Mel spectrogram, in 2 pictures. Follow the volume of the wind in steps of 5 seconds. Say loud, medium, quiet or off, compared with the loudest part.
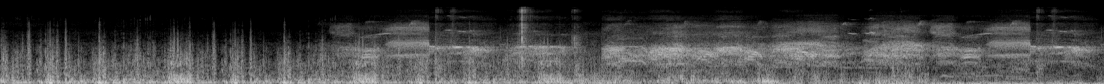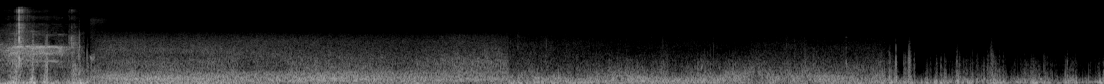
loud, loud, medium, medium, quiet.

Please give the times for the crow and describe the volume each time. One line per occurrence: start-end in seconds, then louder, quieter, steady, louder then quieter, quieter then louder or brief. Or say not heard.
3.2-12.2 steady.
